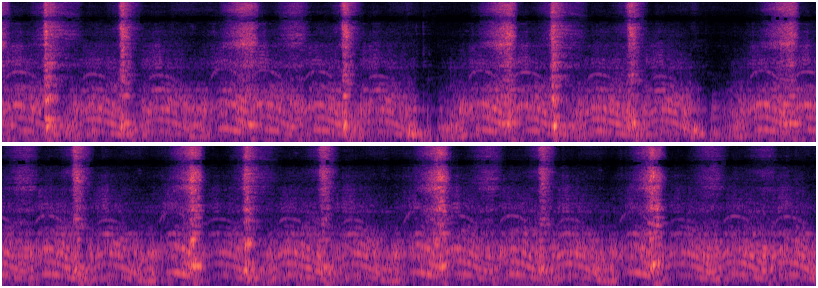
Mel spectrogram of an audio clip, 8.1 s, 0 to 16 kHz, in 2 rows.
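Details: 1966 Volvo Amazon 122 estate wagon, long abandoned, start attempt on boat gas poured into the carb: steady starter churning at about two compressions a second, never catching; cranks but won't fire.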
